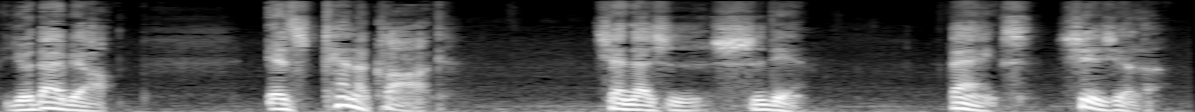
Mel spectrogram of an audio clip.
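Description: A man teaching English on a radio lesson, explaining phrases and drilling pronunciation by stretching words out slowly. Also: mid-range voice, husky, no echo. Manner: switches between explanation and example phrases.

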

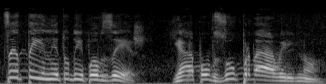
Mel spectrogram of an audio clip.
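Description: A man voicing a cocky, quick-tempered village boy in an audiobook, bossy and quarrelsome. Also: high voice, very animated, voice pushed up. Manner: bossy, quarrelsome, shouting across distance. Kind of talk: audiobook character voice.

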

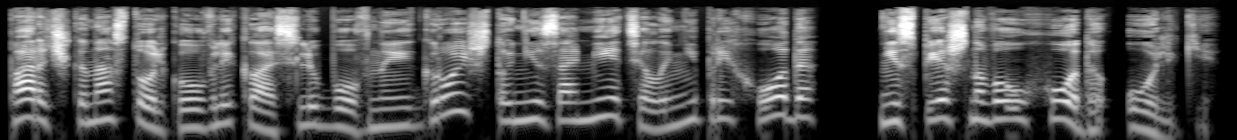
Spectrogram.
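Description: A woman's voice: mid-range voice, lively intonation, brisk, darkish tone, no room sound. Woman reading a story, dry sound. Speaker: narrator. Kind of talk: scripted audiobook narration.

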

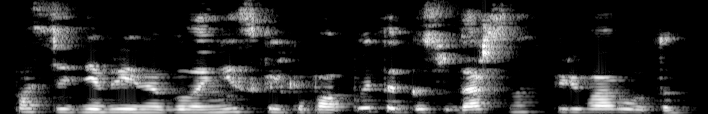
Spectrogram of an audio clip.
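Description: A woman voicing a fierce, quick-tempered ancient female demiurge in an audiobook. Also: mid-range voice, flat delivery, darkish tone, lo-fi sound, lightly acted. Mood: indignant. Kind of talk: audiobook character reading.

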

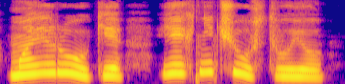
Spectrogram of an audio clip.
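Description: A woman's voice: a little high, normal speed, no room sound, clean studio sound, pitched above the performer's own voice. A woman voicing an impulsive, curious young female gnome who speaks eagerly in an audiobook. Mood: panicked. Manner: eager, excitable. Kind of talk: audiobook reading.

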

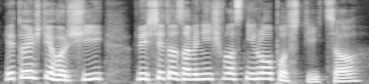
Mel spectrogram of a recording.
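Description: A gentle, playful young woman with a soft lilt speaks in a raised, smooth voice, as a male amateur audiobook reader puts her on. She sounds a little weary, and her tone stays tender. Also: high-pitched, animated, pitched above the performer's own voice. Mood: teasing.

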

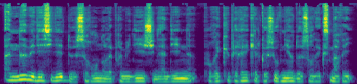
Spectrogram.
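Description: A man narrating an audiobook in a steady, measured reading voice. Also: fairly low pitch, breathy edge. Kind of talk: scripted narration.

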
